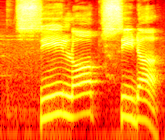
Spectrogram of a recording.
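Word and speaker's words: Psilopsida: इसे पढ़ेंगे सीपीडा पी रहेगा साइलेंट ये है लाइकोसीडा यह है स्पेनोपीडा और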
